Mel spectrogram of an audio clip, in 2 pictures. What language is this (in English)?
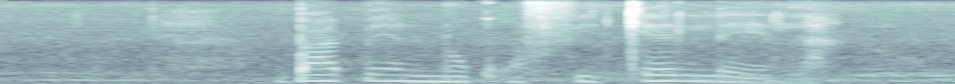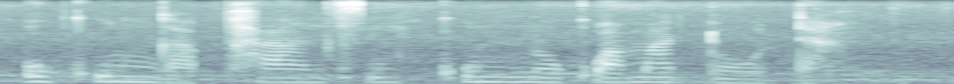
Xhosa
